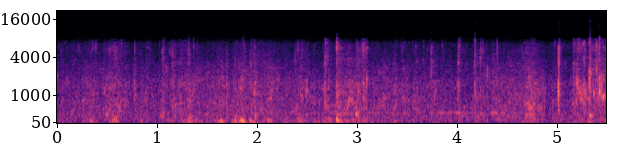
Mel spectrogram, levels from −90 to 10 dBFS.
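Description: Nothing in the audio sounds wrong at any point, so there's no technical fault to describe here.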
